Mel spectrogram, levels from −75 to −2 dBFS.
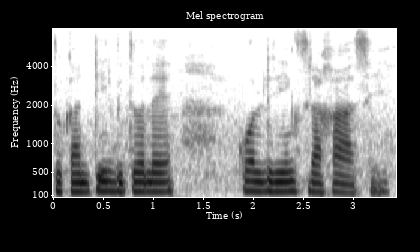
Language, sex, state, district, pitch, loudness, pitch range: Bengali, female, Assam, Hailakandi, 165 Hz, -13 LUFS, 160-170 Hz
